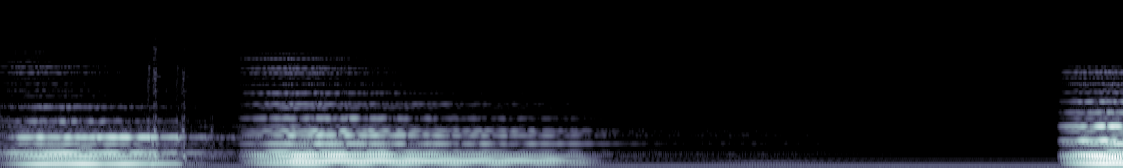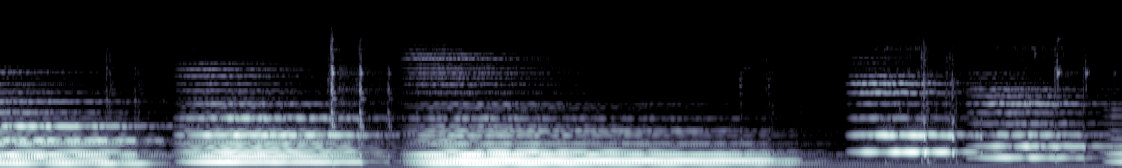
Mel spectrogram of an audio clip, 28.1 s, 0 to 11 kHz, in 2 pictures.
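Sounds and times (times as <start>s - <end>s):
clean electric guitar chords: 0.0s - 7.6s, 13.2s - 28.0s.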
